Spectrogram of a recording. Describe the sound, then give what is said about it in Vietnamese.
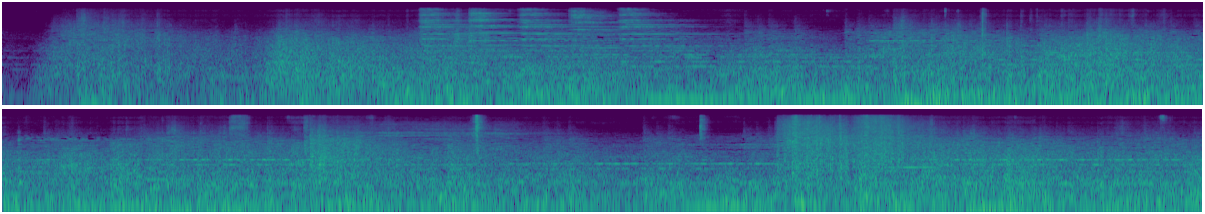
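Earth-shaking explosions of lightning bolts striking, heard as a loud, continuous thunderous rumble with a few booming surges rising out of the roar. “Tiếng nổ kinh thiên động địa vang lên.”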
